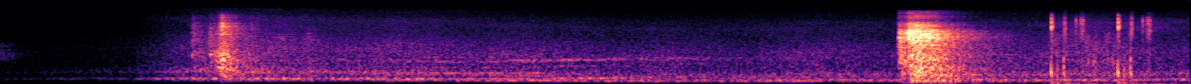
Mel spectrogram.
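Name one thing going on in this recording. A heavy door creaks slowly open.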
